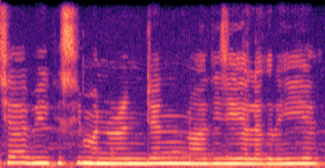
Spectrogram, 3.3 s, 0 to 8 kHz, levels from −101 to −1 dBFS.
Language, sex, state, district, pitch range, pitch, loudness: Hindi, female, Uttar Pradesh, Lucknow, 235-255 Hz, 245 Hz, -10 LUFS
